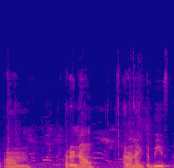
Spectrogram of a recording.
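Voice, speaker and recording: A woman's voice: on the low side, level tone, normal speed, slight background noise. Woman chatting casually over a meal. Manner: talking while eating. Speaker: vlogger and mother. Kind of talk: casual chat to viewers.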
